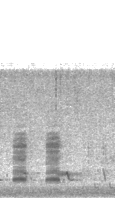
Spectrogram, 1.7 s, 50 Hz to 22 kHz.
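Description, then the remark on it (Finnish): A corncrake calls twice on a cool May evening (14 May), each note a dry, harsh rasp about a fifth of a second long, spaced evenly over a steady hiss of background noise. No one speaks. “Että heippa vaan ruisrääkät”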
